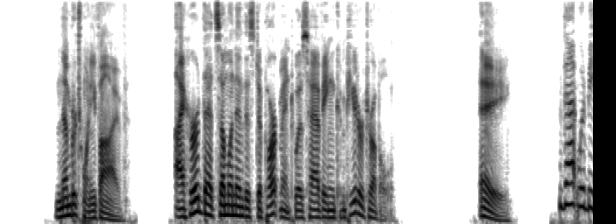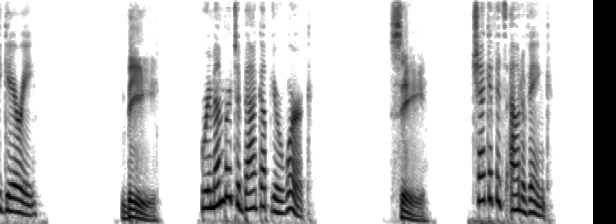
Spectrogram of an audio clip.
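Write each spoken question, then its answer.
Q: I heard that someone in this department was having computer trouble.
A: A: That would be Gary.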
